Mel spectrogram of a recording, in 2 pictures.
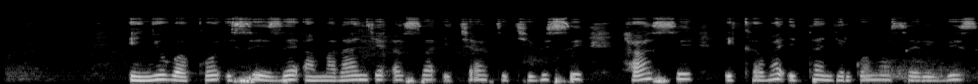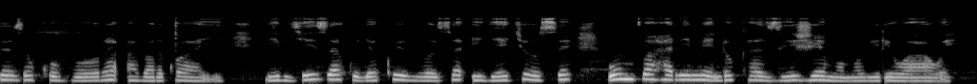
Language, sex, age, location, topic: Kinyarwanda, female, 18-24, Kigali, health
